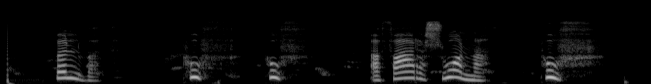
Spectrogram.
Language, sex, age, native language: Icelandic, female, 30-39, Icelandic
